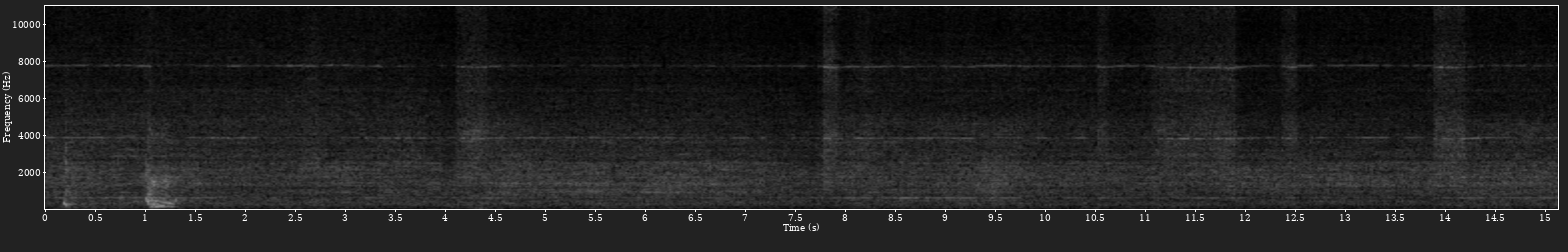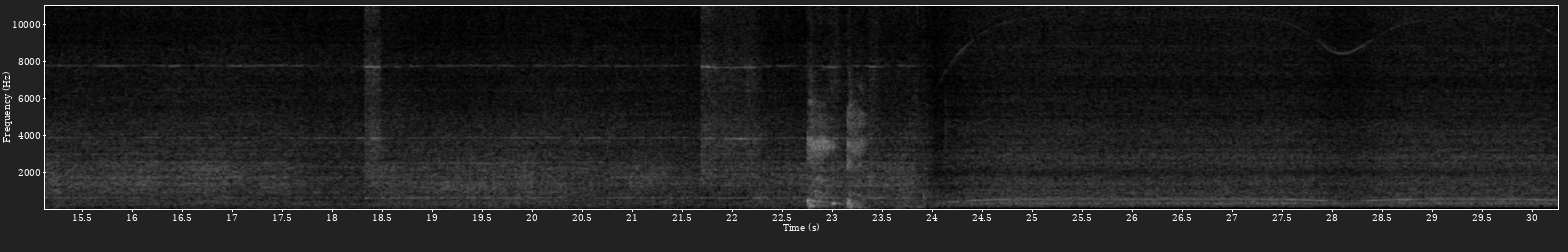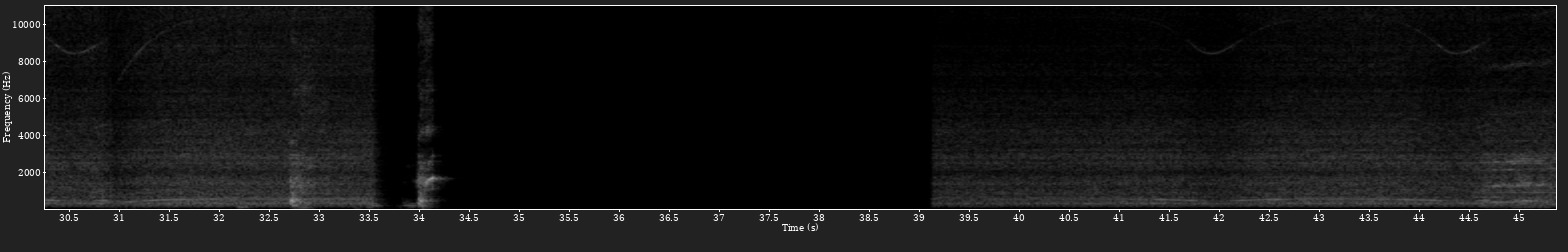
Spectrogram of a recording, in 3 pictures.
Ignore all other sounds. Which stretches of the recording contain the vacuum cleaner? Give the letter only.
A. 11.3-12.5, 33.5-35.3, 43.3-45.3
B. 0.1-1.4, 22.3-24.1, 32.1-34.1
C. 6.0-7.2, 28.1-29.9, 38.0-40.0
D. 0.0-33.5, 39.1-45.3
D.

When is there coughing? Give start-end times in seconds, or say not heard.
0.1-1.4, 22.3-24.1, 32.1-34.1.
